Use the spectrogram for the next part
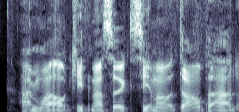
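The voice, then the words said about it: Deep smooth radio announcer voice. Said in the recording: “I'm working on my radio voice.”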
